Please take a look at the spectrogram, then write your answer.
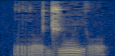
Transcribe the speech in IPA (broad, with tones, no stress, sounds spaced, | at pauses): r ʊ˨ d͡ʒ ũ˦ j ʊ˨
